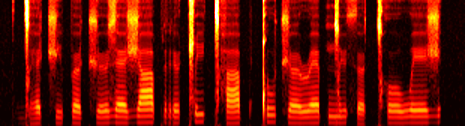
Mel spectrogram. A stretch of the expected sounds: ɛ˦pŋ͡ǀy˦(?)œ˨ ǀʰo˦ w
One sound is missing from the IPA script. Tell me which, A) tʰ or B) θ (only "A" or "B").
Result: B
